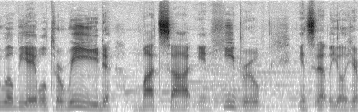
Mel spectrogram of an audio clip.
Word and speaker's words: matzah: And now using the Tzadee, pronounce the second syllable. Tza is correct. Put the word together and you get matzah, matzah.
